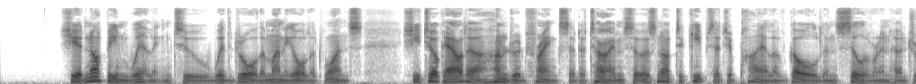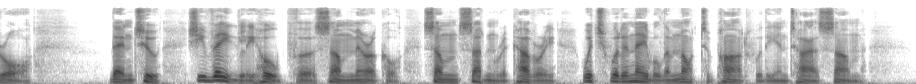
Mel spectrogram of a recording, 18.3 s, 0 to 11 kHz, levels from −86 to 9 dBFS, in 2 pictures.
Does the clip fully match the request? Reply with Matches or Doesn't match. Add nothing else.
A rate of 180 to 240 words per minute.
Matches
